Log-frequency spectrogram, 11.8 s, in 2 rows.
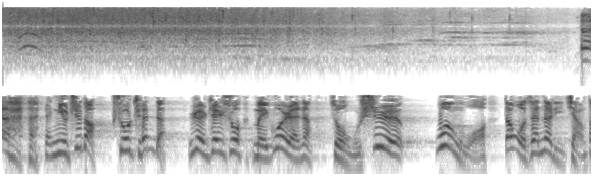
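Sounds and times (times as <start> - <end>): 
audience clapping and cheering: 0.0 - 5.6
speech: 5.9 - 11.7.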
